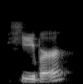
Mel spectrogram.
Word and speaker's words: Heber: Is it Herber? Yay. Is it Heber Springs? – It's pronounced Heber. – Oh, Heber. I thought you were saying Hebrew. – Oh, no. Heber.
